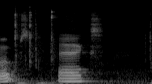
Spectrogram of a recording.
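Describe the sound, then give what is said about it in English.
Someone types on a computer keyboard while talking, a few light clicking keystrokes running beneath the voice. “It's hard to type and talk at the same time. I don't know why.”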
